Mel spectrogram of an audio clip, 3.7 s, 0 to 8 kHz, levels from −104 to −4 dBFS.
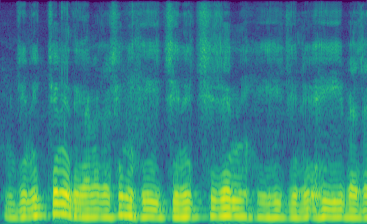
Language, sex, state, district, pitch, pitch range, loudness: Chakma, male, Tripura, Unakoti, 100 Hz, 95-110 Hz, -16 LUFS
